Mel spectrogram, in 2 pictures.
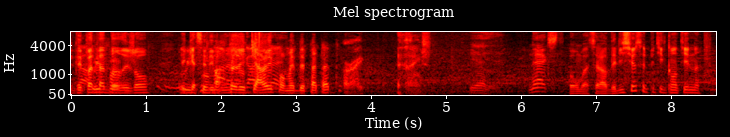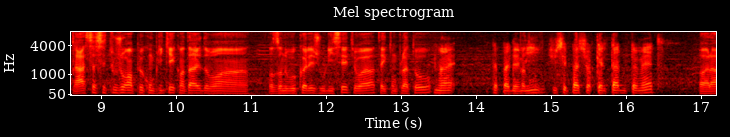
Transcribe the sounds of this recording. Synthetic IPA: ɛtd̪epat̪at̪̚d̪ɑ̃d̪eʒɑ̃eikasedepaʁt̪elekaʁepuʁmɛt̪̚d̪epat̪at̪ɹajt̪ | ɛ̃k | j | nɛkst̪bɔ̃basɛalɛʁd̪elisjøsɛt̪̚pət̪it̪̚kɑ̃t̪inasasɛt̪uʒuʁɛ̃pøkɔ̃plikʲekɑ̃t̪yaʁivd̪əvɑ̃ɛ̃ | d̪ɑ̃zɛ̃nuvokɔlɛʒuliset̪yvwat̪yavɛk̚t̪ɔ̃plat̪owɛ | t̪yapad̪amit̪ysɛpasyʁkʲɛlt̪ablt̪əmɛt̪ | vwala

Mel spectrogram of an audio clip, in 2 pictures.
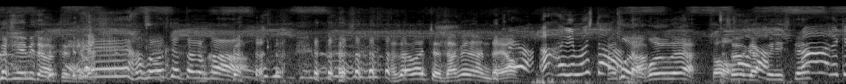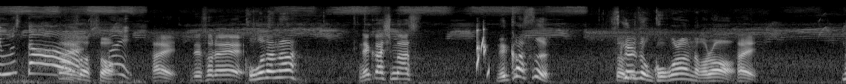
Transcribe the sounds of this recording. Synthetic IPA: kɯt͡ɕiemʲit̪ant̪ːeɦas̬amat͡ɕːt͡ɕat̪ːanoka | asamat͡ɕad̪ame̞nãnd̪ajoaɦaɾʲimaɕi̥t̪aasoːd̪akojɯɯed̪aoosoeoɡʲakɯɲ̟iɕi̥t̪ed̪ekʲimaɕi̥t̪aasoːsoːaihaid̪e̞so̞ɾe̞ko̞ko̞d̪ana | ne̞kaɕimasɨ̥ | ne̞kasɨ | t̪eɾɯt̪oko̞koɾnãnd̪akaɾahai | m

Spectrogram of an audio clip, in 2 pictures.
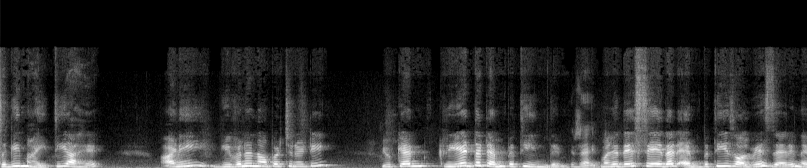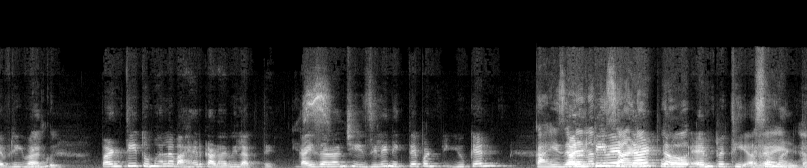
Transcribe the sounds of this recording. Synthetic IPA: səɡiːmaɦit̪iːaɦe | aɽ̃iɡiʋənɛnɔpəɾt͡ɕuːniʈiː | jukɛnkɾieʈ̚d̪æʈẽmpət̪ʰiːnd̪emɾajm̤ːəɳd͡zed̪esed̪æʈẽmpət̪ʰiːzɔlʋezd̪eɾĩneʋɾiʋəlnl | pəɳt̪iːt̪um̤alabaɦeɾkaɽ̤aʋiːlaɡt̪e | kaɦiːd͡zəɽ̃ãɲt͡ɕiːd͡ziliːnik̚t̪epəɳjuːkɛn | kaɦiːd͡zəkə̃lʈiʋead̪æʈempət̪ʰiːəsəːm̤əɳt̪a

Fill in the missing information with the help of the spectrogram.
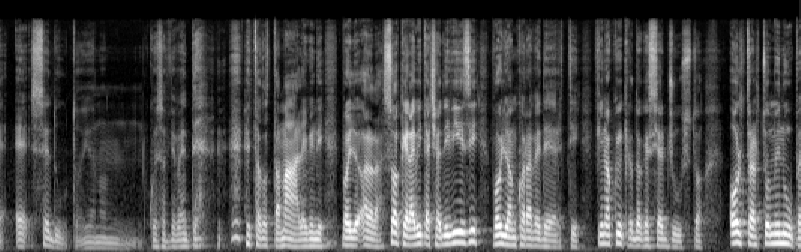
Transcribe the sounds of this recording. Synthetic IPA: ɛ̰sed̪ṵːt̪o̰ḭːononkwest̪ovːjament̪eɛst̪at̪ot̪ːamaːlekwind̪ivɔʎːoalːoːɾasɔk̟ːelaviːt̪at͡ʃiad̪ːiviːzivɔʎːoaŋkoːɾaved̪ert̪i | finoakːwikːɾeːd̪okesːiad͡ʒust̪o | olt̪ɾealt̪uːominup

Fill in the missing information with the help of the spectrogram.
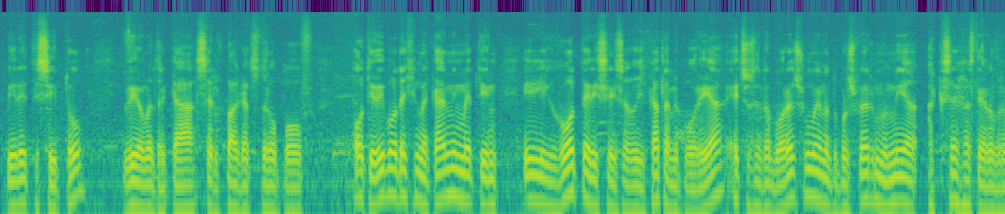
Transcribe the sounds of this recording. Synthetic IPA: piɾe̞t̪isit̪u | vio̞me̞t̪ɾikɐselfbɐɡɐt̪sd̪ɾopo̞f | o̞t̪iðipo̞t̪eeçinɐkɐnime̞t̪in | liɣo̞t̪e̞ɾiseisɐɣo̞ʝikɐt̪ɐnepo̞ɾiɐe̞̰t͡sio̞st̪e̞nɐbo̞ɾe̞sume̞nɐt̪upɾo̞sfe̞ɾume̞miɐːkse̞xɐst̪iɐɾoðɾe

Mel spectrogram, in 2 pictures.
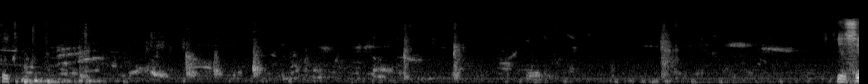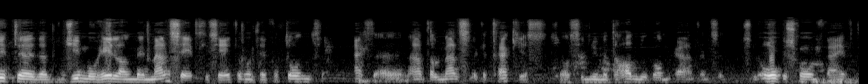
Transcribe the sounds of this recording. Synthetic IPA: ut | jəzitdɑtd͡ʒimoɦeːlɑŋbɛjmɛnsənɦejftxəzeːtənʋɑntɦɛjvəɹtoːnt | ɛxtə̰naːntɑlˠmɛnsələkətrɛkjə̰ssoɑ̰lˠsənymɛt̚dəɦɑndukɔmɣaːtɛnzəz̥ənoːvəsxoːnvɛjft

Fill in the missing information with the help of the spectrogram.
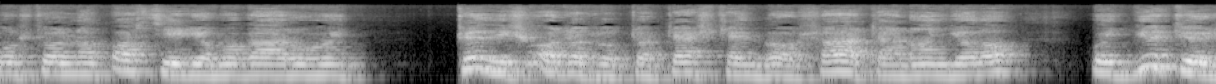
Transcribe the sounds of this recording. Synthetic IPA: oʃt̪o̞lnɒkɒst̪iːrjɒmɒɡaːɾoːlhoɟ | t̪øziʃɒd̪ɒt̪o̞t̪ːɒt̪ɛʃt̪ɛŋbɛɒʃaːt̪aːnɒɲɟɒlɒ | ho̞ɟːyt̪øː

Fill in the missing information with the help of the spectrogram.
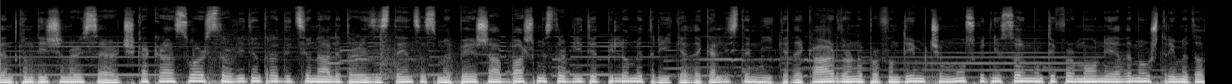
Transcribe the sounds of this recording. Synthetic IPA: ɛnt̪kɔnd̪iʃənɾisɛɾt͡ʃkakɾɛasuaɾst̪əɾvit̪jɛnt̪ɾad̪it͡siɔnalɛt̪əɾɛzist̪ɛnt͡səsmɛpɛʃabaʃkmɛst̪əɾvit̪jɛt̪̚pilɔmɛt̪ɾikɛðɛkalist̪ɛnikɛðɛkaaɾðuɾnəpəɾfund̪imt͡ɕəmuskut̪ɲəsɔjmunt̪əfɔɾmɔniɛðɛmɛuʃt̪ɾimɛt̪ɛ

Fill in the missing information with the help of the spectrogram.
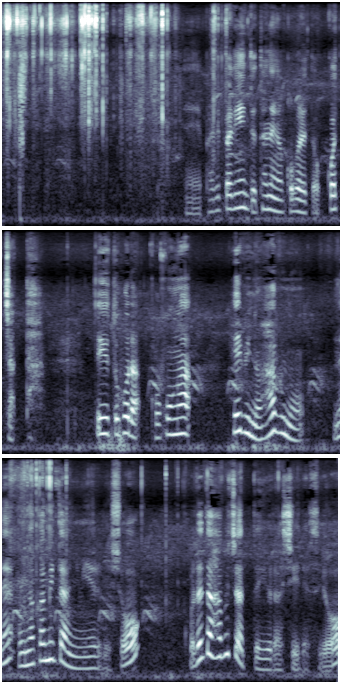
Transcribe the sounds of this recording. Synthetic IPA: ḛːpaɾʲipaɾʲiĩnt̪e̞t̪ane̞ɡako̞baɾe̞t̪e̞o̰kːo̞t͡ɕat̪ːḁt̪e̞jɯ̟ːt̪o̞ɦo̞ɾa̰ko̞ko̞ŋahe̞bʲino̞ɦabɯ̟no̞ne̞ʔonakamʲit̪aiɲ̟imʲie̞ɾɯ̟̰d̪e̞̰ɕo̞ːkʰo̞ɾe̞d̪e̞ɦabɯ̟t͡ɕat̪ːe̞jɯ̟ːɾa̰ɕḭːd̪e̞̰sɨjo̰

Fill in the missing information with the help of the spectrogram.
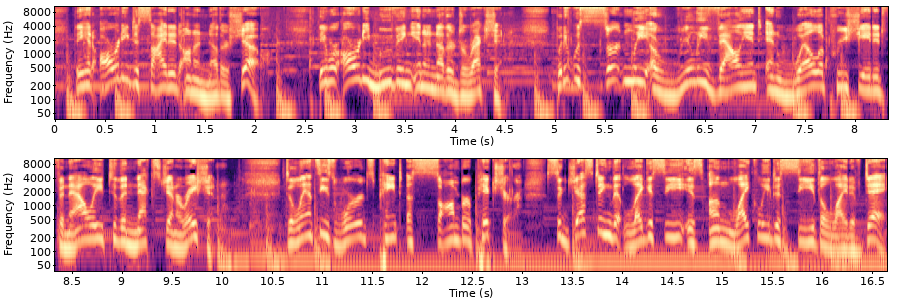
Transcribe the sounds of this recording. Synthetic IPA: ðeɪɨɾl̩ˠɹɛɾidɨsaɪɾɨɾn̩ɨnʌðə˞ʃoʊðeɪwə˞ʔl̩ˠɹɛɾimuvɪ̃ŋɪ̃ñɨnʌðə˞də˞ɛkʃɨ̰̃n | b̥ʌɾɨt̚wʌz̥sɜ˞ʔn̩liəɹɪlˠivælˠjɨ̃ntʰɨ̃nwɛlˠəpʰɹ̥iʃieɪɾɨd̥fɨnælˠəɾiɾɨðɨnɛksd̥ʒ̥ɛñə˞eɪʃɨ̰̃n | d̥əlæ̃nsizwɜ˞dz̥pʰẽɪ̃ntəsɑ̃mbə˞pʰɪk̚t͡ʃə̰˞ | sɨɡ̚d͡ʒɛstɪ̃ŋðɨtˡlɛɡɨsiɪzə̃nlaɪkliɾɨsiðəla̰ɪɾʌvdeɪ

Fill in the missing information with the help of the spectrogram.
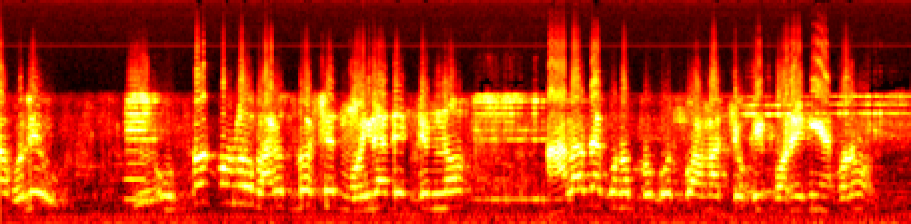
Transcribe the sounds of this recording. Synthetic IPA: ɦolew | eut̪ːoɾɡulobʱaɾot̪ɔbɔɾʃeɾmoɦilad̪eɾd͡ʒonːɔ | alad̪akonopɾokolkoamaɾt͡ʃokʰepɔɽeniakʰɔɽ̃o

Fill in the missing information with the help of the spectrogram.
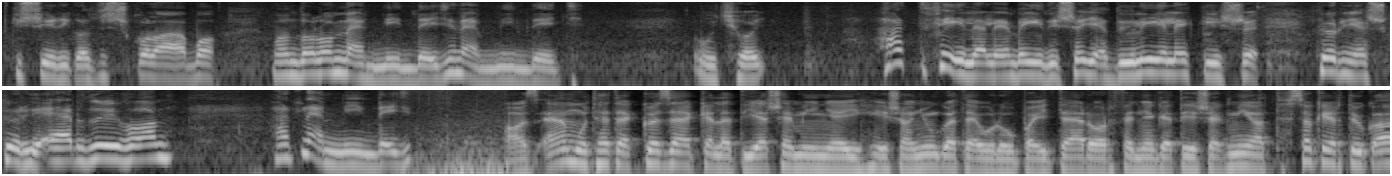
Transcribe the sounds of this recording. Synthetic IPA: t̪kiʃeːɾikɒziʃko̞laːbɒɡ̥o̞nd̪o̞lo̞mnɛmːind̪ɛɟnɛmːind̪ɛɟ | uːcho̞ɟ | hat̪feːlɛlɛmbeːniʃɛɟɛd̪yleːlɛkiːʃkørɲɛʃkøɾyɛrd̪øːvɒnhat̪nɛmːind̪ɛɟɒ̰zɛlmuːlt̪hɛt̪ɛkːø̞zɛlkɛlɛt̪iɛʃɛmeːɲɛjieːʃɒɲuɡɒt̪ɛuɾoːpɒjit̪ɛrːo̞rfɛɲɛɡɛt̪eːʃɛkmijɒt̪ːsɒkeːrt̪øːkɒ

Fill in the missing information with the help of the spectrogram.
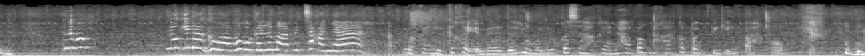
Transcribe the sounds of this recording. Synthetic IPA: ʔɐnomo | ɐnŋɡɪnaːɡɐwaːmobɐɡɐlʊmaːpɪt̪̚sɐkɐɲa | mɐkɐnikːɐkɐjʔɛmɛld̪ɐlʊmɐjoːkɐsaːkɪnɦaːbɐŋmɐkaːkɐpɐɡ̚t̪ɪɡɪlpɐkobʊm

